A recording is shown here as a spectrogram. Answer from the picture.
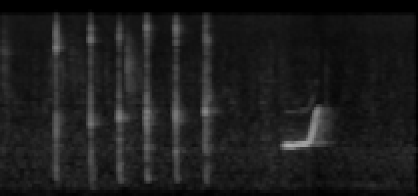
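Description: A person snaps their fingers six times in quick succession, about three snaps a second, then gives one short whistle that rises in pitch. The whistle is the loudest sound.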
